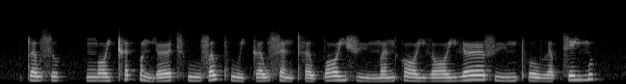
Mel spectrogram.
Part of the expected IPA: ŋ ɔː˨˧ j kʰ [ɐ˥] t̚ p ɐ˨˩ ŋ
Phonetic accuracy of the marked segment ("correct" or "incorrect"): correct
